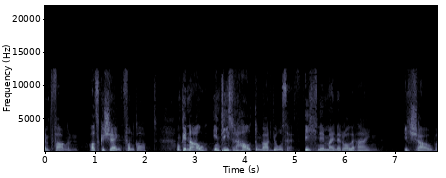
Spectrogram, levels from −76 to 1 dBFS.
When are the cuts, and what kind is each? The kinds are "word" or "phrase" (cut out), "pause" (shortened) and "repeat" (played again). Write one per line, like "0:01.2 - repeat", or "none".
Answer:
0:05.1 - pause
